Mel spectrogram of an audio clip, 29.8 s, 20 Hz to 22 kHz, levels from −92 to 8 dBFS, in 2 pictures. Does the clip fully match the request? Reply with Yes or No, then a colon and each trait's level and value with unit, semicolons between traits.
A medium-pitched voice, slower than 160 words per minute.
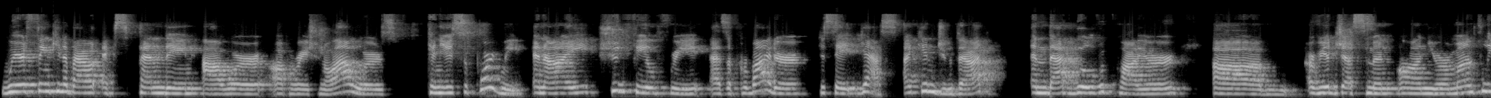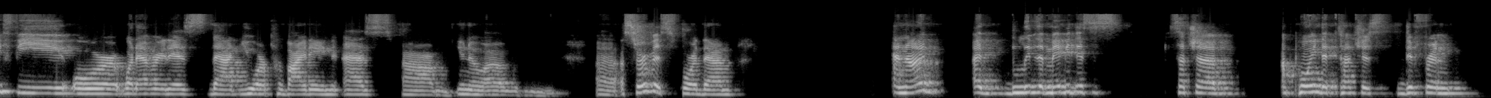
No: high, 215 Hz; average, 140 wpm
